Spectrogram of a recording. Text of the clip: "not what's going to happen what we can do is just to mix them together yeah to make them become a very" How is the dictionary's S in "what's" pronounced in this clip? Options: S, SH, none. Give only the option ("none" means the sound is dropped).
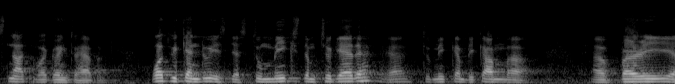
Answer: none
